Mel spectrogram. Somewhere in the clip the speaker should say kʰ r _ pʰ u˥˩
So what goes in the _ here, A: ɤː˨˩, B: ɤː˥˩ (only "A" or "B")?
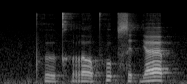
A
